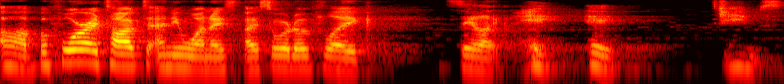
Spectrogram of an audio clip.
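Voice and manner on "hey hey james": hushed, muttered just under the breath. Voicing a character trying to catch james's attention: under my breath. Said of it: "under my breath".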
